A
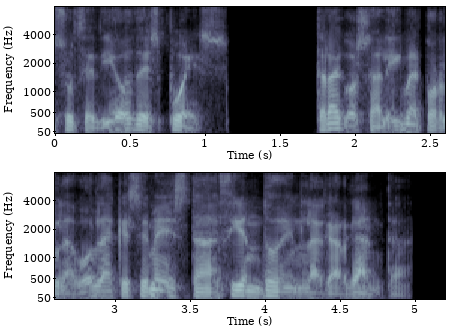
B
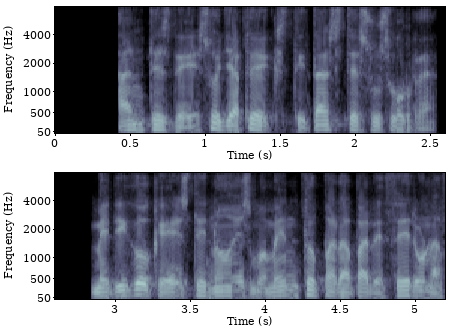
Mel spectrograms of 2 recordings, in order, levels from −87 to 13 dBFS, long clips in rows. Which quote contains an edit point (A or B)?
B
